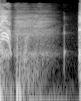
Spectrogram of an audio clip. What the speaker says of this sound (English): Oh, sorry for that cough.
